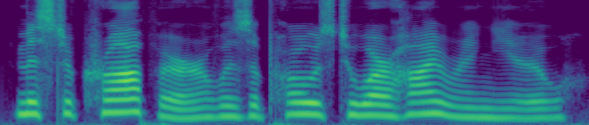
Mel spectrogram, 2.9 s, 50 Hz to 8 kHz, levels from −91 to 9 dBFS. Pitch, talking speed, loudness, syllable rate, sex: 205 Hz, 165 wpm, -19 LUFS, 4.4 syllables/s, female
